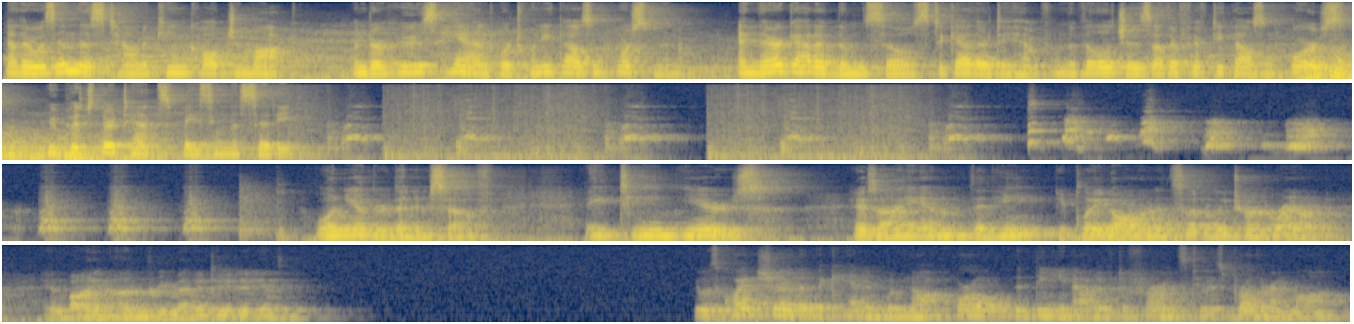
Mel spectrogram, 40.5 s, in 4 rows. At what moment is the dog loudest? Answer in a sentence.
The loudest moment of the dog is at 20 seconds.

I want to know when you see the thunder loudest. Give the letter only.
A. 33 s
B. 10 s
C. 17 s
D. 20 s
B.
